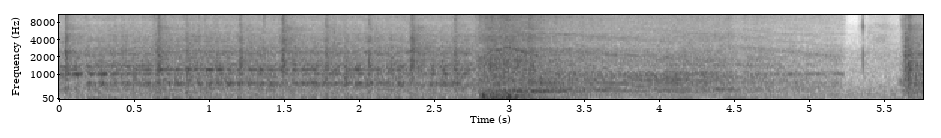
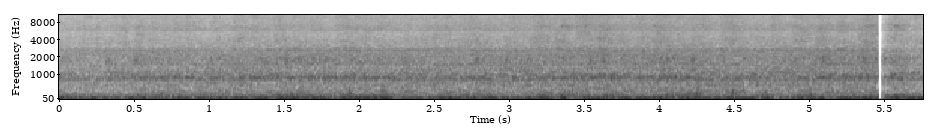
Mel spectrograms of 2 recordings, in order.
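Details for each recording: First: 1975 Chevrolet C10 on a crank test after fuel pump checks, where a bad diaphragm is suspected. The starter grinds the engine over at a sluggish, uneven pace for several seconds without catching: slow cranking, no start. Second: 1975 Chevrolet C10 V8, spare engine from a second engine set: deep, even burble at steady idle with no knocks or misses; power steering fluid was low; engine sounds good, normal idle.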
